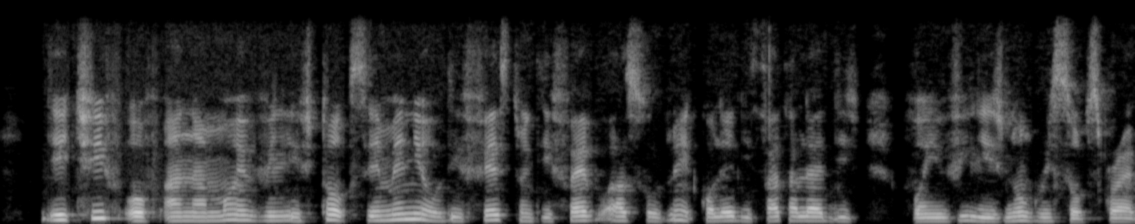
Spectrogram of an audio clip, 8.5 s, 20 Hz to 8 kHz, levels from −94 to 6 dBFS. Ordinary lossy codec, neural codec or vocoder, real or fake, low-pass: none; none; real; 7.2 kHz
